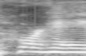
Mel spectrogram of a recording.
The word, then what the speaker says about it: Jorge: Um it's spelled Jorge, but George pronounced it George, so I'm just going to call him George.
